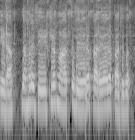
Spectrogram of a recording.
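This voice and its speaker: A woman's voice: on the low side, fairly even intonation, moderate pace, warm tone, lo-fi sound, close to an everyday voice. A woman voicing anxious young men bantering and pleading with friends in a fan audio drama. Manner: pleading, exasperated chatter.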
